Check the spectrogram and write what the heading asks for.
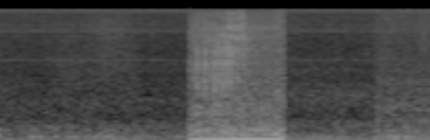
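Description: Quiet room tone broken about a second in by one short burst of noise, about half a second long, that starts and stops abruptly.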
